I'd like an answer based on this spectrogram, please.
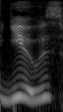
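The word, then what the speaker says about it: ewe: tour here the moms they're called use which is spelled e e w e and that is just the name for a female sheep I have one colored you she's very pretty and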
